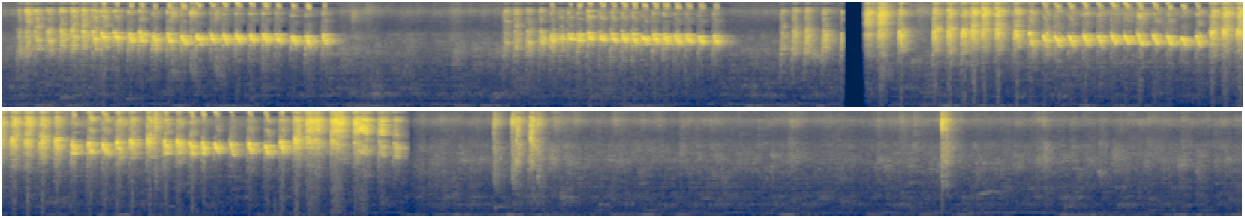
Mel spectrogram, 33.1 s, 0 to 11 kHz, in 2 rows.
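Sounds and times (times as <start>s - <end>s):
canary singing trills: 0.2s - 4.6s, 6.7s - 9.8s, 10.4s - 22.0s.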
